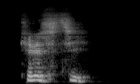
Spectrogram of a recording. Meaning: alternative form of sacristi
- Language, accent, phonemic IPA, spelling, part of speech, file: French, Canada, /kʁis.ti/, cristi, interjection, LL-Q150 (fra)-cristi.wav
